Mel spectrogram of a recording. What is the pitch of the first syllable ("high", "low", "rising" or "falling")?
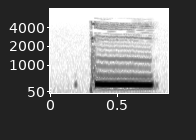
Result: low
